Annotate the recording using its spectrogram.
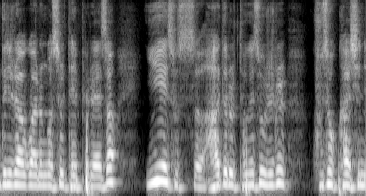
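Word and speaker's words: Ἰησοῦς: 모음도 뭐 어병이고 뭐가 아니까 아니 어떻게 이게 이에수스 해야 어떤 세상 사법 헬란 말 발음이 되는데 헬라 그냥 예수 구약 예호슈아 같은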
